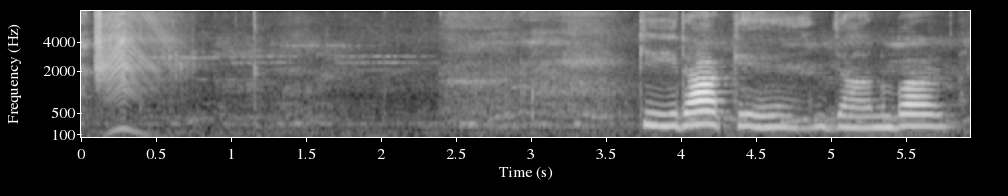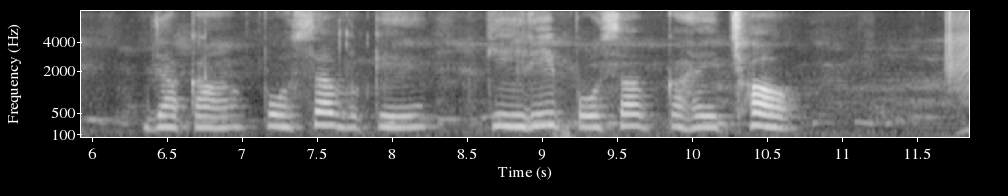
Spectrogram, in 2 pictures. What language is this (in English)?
Maithili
